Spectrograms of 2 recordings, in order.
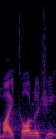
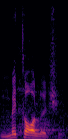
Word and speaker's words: mythology: my ecology please remember Indians mispronounces world it is not might ology it is mythology it comes from the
